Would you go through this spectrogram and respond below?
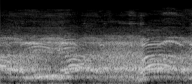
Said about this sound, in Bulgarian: Сигурно и вашият глас, както и гласът на някой ваш познат, се чува в тези викове. Вероятно, гласът ви може да се чул и по време на февруарските протести.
